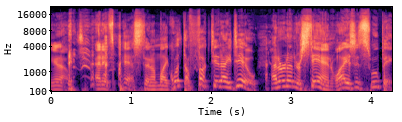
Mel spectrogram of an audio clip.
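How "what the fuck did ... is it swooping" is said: high-pitched, mock yelled protest. Retelling yelling at a bird swooping at the speaker: retelling own yell at a bird. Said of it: "I'm yelling at the bird".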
